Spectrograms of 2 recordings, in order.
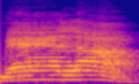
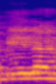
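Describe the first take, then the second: First: The first vowel is an open 'æ' sound. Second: The first vowel is a closed, plain 'e' sound. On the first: The speaker calls it right. "এটা মেলা, উচ্চারণটা বিকৃত" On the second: The speaker calls it wrong. "এটা মেলা নয়"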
